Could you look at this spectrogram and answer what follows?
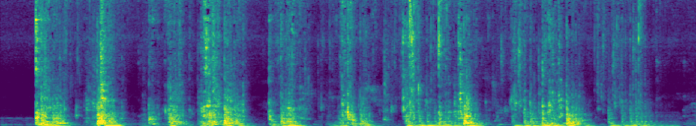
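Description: Steel ladle stirring ground masala into water in a metal kadai: repeated sloshing and scraping strokes, about two a second.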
